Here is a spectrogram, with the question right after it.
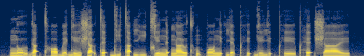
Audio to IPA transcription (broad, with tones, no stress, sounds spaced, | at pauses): n o̰˦˨ ʊ̯ ɡ ä˦ ʔ tʰ ɔ˦ b ɛ̰˦˨ ɡ e˦ ɪ̯ ʃ a̰˦˨ ʊ̯ t ɛ˦ ʔ d i˦ t ä˦ ʔ j i˦ t͡ɕ e˦ n ɛ˦ ʔ ŋ a˦ ʊ̯ tʰ ũ˦˨ p ɔ˦ n ɪ˦ ʔ j ɛ̰˦˨ pʰ ɪ˦ ʔ ɡ e˦ j ɪ˦ ʔ pʰ e˨ ɪ̯ pʰ ɛ˦ ʔ ʃ a˦ ɪ̯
